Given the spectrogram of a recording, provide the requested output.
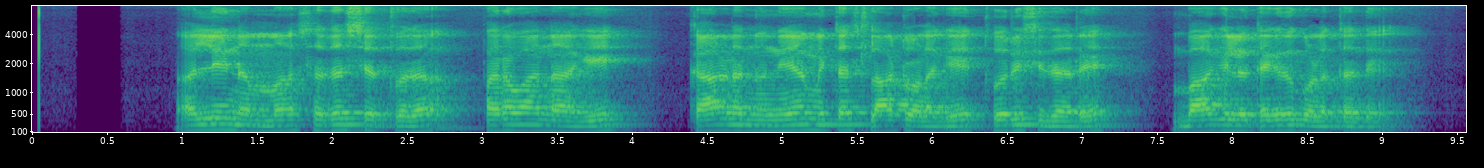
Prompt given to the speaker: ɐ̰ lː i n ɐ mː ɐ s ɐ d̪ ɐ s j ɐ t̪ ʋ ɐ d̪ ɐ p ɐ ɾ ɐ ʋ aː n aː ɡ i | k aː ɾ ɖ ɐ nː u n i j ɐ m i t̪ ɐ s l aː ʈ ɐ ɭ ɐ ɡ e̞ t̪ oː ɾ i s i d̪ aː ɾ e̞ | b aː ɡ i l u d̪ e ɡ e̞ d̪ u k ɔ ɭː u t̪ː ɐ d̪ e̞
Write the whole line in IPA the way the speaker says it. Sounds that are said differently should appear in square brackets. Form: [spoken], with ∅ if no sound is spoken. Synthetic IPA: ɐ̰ lː i n ɐ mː ɐ s ɐ d̪ ɐ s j ɐ t̪ ʋ ɐ d̪ ɐ p ɐ ɾ ɐ ʋ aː n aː ɡ i | k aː ɾ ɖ ɐ nː u n i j ɐ m i t̪ ɐ s l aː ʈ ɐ ɭ ɐ ɡ e̞ t̪ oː ɾ i s i d̪ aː ɾ e̞ | b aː ɡ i l u [t̪] e ɡ e̞ d̪ u k ɔ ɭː u t̪ː ɐ d̪ e̞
